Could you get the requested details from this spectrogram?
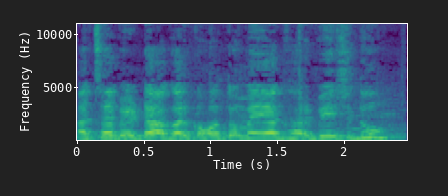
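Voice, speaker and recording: A poor, worried older father, voiced by a young woman speaks with anxious tenderness in a homemade puppet play. The voice stays fairly high. A faint hiss sits behind it. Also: level tone, moderate pace, lightly acted.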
